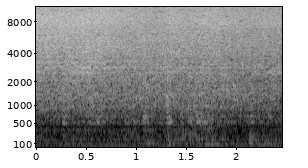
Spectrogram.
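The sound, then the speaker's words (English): Butter sizzles on a cooker, giving a loud, steady hiss that carries on unbroken throughout. “Something I hate about butter. It evaporates so fast. You having fun with them butters on the cooker in there?”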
